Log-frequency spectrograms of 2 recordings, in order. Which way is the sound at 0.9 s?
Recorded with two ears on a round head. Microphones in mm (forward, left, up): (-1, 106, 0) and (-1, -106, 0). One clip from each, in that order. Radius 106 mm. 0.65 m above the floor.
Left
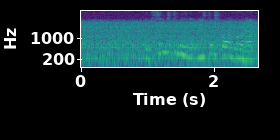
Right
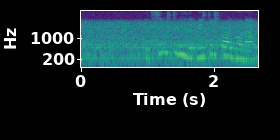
65° right (ahead or behind).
